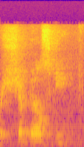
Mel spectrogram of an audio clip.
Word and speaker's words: Shabilsky: And remember, Shabilsky is the way to pronounce his name, because when you read the way it's spelled, it's one of those incomprehensible names that we just love to make fun of all the time.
